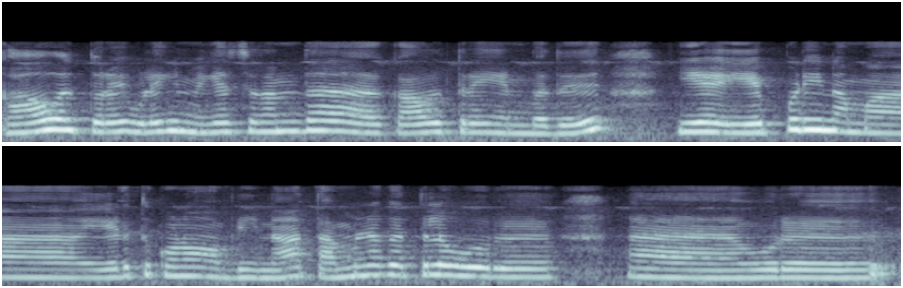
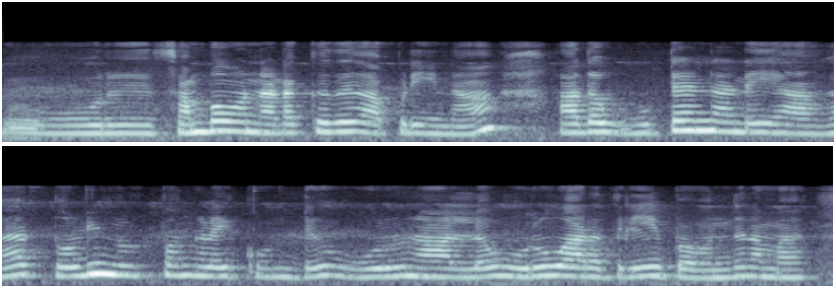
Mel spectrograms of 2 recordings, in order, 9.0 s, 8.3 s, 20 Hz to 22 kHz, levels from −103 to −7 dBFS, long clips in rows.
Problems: none marked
